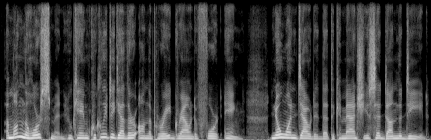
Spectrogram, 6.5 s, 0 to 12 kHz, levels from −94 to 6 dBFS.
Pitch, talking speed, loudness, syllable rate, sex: 190 Hz, 220 wpm, -17 LUFS, 6.3 syllables/s, female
